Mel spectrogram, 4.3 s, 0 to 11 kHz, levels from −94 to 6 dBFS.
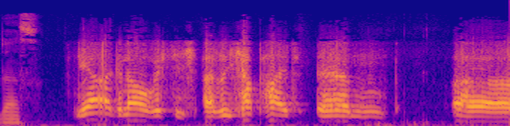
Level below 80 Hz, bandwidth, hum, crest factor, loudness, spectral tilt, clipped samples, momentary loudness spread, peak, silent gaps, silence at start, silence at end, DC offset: -56 dBFS; 8 kHz; none; 18 dB; -18 LUFS; -4.5 dB/octave; under 0.1%; 16 LU; -2 dBFS; none; 0 s; 0 s; under 0.1%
